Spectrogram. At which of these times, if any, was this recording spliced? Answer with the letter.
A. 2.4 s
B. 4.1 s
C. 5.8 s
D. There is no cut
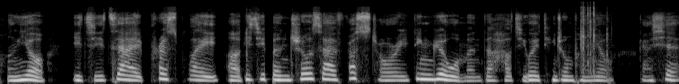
A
